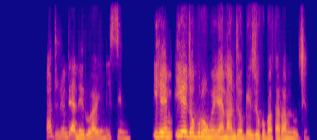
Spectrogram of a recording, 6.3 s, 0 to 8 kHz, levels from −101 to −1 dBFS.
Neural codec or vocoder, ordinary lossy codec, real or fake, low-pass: codec, 16 kHz, 2 kbps, X-Codec, HuBERT features, trained on general audio; none; fake; none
